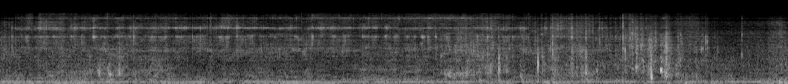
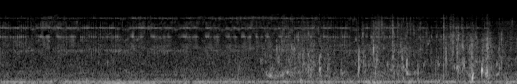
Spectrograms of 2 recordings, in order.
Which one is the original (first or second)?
second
